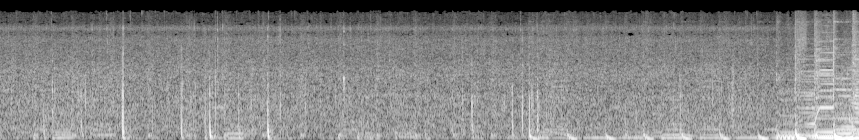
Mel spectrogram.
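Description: Steady heavy rain falling on a river and on leaves, an even hiss with scattered sharper drops.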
